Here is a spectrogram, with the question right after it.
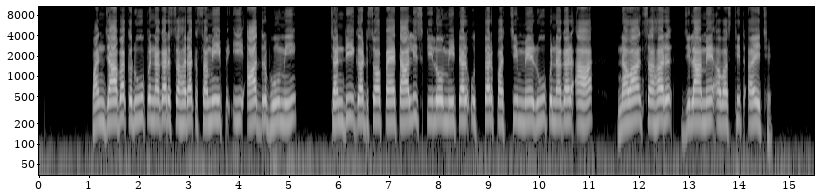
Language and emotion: Maithili, neutral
